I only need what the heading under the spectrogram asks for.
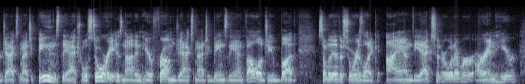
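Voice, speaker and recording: A man talks at a fairly quick pace. His pitch is fairly low, with ordinary variation. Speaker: book reviewer. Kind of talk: book review monologue. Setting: home apartment. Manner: keeping voice low, quiet.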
